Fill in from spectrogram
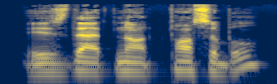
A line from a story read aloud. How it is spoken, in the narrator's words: Kay asked calmly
